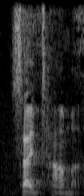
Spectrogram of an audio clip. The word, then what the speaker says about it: Saitama: Coming from the Sataya Superdome in Japan, we have the monster. – The what Superdome? Saitama. – Saitama Superdome. I knew I said it wrong.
